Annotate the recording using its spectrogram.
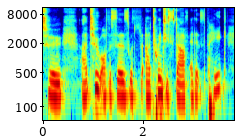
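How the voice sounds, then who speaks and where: In a New Zealand accent, a woman speaks at a very deep, low pitch. Her tone is dark and mellow, her intonation fairly even. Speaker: business coach. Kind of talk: interview. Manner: fast.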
